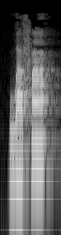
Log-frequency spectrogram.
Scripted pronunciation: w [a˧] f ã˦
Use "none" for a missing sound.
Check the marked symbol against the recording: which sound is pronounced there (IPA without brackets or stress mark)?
a˧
